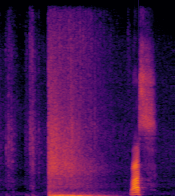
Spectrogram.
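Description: A firework bursts with a loud crackling blast.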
